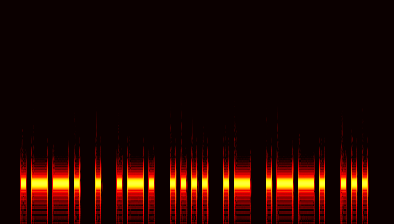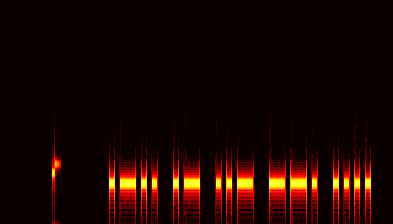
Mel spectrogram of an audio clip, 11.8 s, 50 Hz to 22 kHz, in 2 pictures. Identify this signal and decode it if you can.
Morse code, heard as a keyed tone, about 15 wpm, 700 Hz. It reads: PERHAPS LAUGH
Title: Sentences from Top 500 Words - New Word Drill - 15wpm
